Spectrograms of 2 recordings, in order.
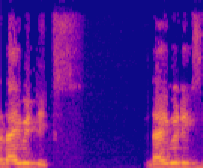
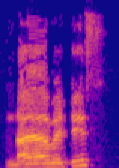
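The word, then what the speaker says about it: diabetes: মাথায় রাখতে হবে ডায়াবেটিস ওয়ার্ডটা অনেক সময় লিখতে দিতে পারে যে ডায়াবেটিস লেখো, বা অনেকে বলে ডায়াবেটিক্স বলে, তো ওইভাবে না, ডায়াবেটিস এইভাবে উচ্চারণ করবা, ডয়কার ডা উনতেস্তিকার আ দয়কার বে টরিষ্কার টি স, এখানে হচ্ছে ডায়াবেটিস।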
